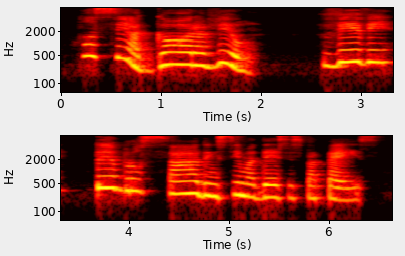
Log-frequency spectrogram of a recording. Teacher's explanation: She shortens 'você' to 'cê'.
